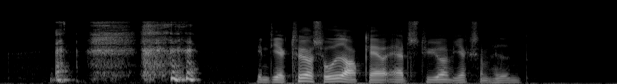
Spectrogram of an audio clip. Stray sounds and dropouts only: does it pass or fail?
fail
